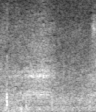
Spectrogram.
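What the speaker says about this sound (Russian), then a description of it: "Ветер сегодня. Ветер." Warm outdoor wind in Yeysk buffets the microphone, giving a brief, rumbling gust of about one second.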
